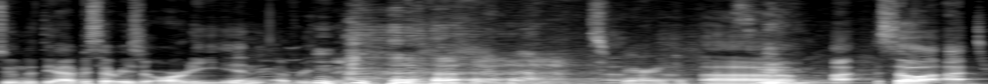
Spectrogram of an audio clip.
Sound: laughter

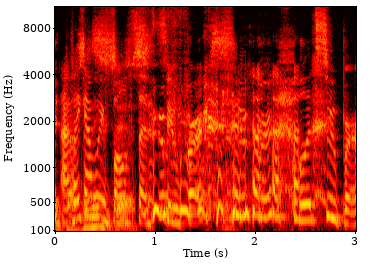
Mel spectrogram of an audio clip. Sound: everyone laughs

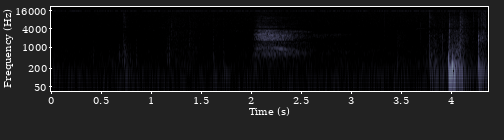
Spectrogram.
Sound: sighing

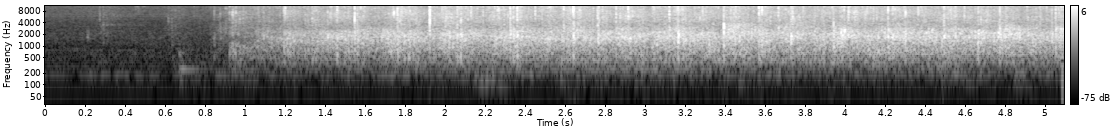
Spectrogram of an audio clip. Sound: audience applauding

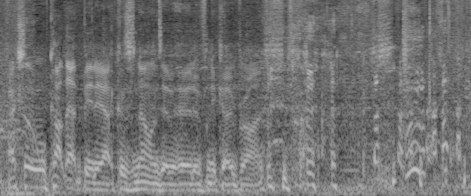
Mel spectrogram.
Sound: both laugh

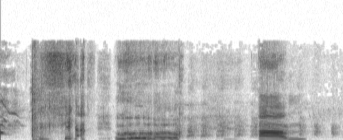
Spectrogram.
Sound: laughs

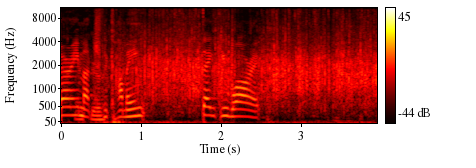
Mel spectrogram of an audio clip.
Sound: audience clapping

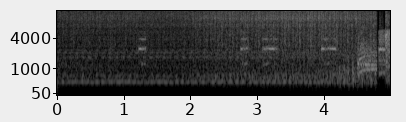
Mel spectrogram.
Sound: sound of car wheels running off the road and screeching; panicked scream of Homer Simpson... CRASH

